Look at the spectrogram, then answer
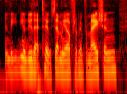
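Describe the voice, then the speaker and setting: This is a man speaking. He has a Texan accent. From Texas. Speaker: community radio host. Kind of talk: casual radio talk. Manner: halting, many fillers.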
